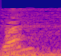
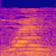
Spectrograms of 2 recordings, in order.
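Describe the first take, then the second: First: The syllable is said with a rising pitch. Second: The syllable is said on a level pitch. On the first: The speaker calls it right. "thật sự là quán" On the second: The speaker calls it wrong. "thường mình đọc sai là Quan Thế Âm"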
